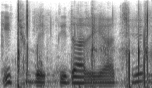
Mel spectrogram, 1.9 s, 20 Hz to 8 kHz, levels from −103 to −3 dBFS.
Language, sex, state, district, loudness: Bengali, female, Tripura, West Tripura, -22 LUFS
